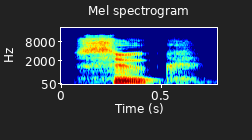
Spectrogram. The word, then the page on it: souk: British English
